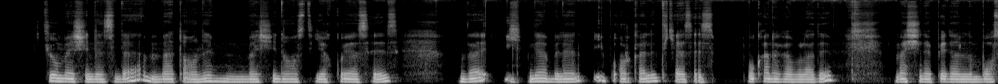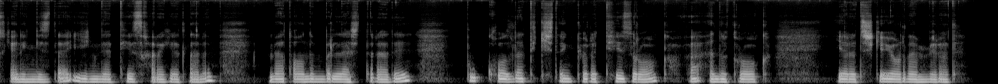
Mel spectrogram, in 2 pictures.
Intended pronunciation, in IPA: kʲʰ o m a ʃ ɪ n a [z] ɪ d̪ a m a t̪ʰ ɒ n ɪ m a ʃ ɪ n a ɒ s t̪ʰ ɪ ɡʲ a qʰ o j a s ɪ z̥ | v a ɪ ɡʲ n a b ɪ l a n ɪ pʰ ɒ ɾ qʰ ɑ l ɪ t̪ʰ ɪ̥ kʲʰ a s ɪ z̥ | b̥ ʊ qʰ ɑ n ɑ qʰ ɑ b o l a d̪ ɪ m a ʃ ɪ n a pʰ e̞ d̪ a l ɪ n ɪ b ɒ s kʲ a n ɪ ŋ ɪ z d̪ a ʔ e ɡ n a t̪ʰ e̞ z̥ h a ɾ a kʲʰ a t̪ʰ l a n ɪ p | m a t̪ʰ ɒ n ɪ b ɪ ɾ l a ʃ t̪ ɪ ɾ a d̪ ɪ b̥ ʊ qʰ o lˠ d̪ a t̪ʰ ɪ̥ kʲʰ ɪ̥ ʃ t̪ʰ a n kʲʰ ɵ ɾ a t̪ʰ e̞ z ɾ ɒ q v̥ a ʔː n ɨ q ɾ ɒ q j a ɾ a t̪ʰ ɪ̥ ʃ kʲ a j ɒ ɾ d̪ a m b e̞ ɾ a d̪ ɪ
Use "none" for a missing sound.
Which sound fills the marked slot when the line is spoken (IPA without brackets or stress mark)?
s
